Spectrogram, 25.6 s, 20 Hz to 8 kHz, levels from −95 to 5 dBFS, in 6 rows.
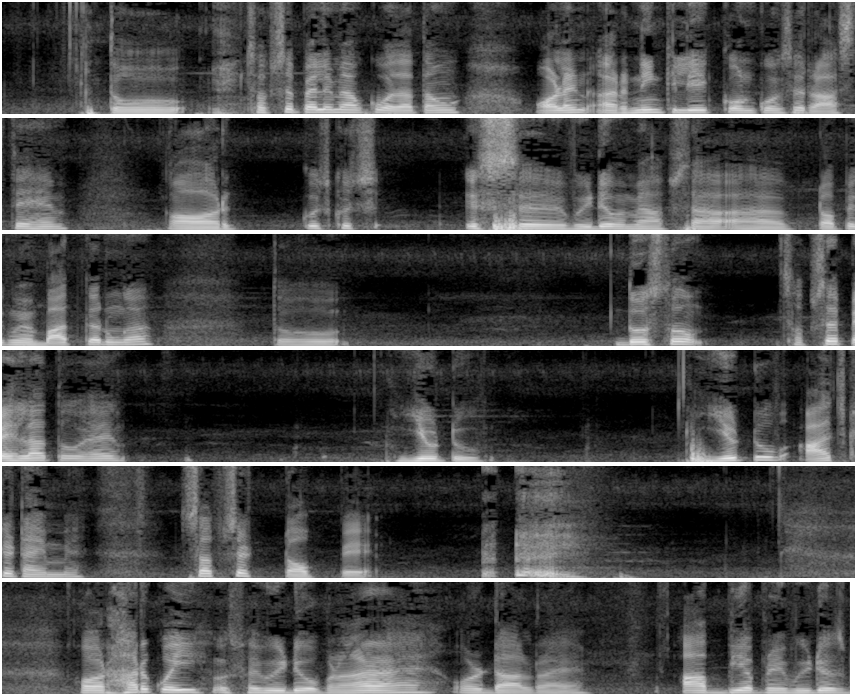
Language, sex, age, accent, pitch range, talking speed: Hindi, male, 20-39, native, 135-160 Hz, 140 wpm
